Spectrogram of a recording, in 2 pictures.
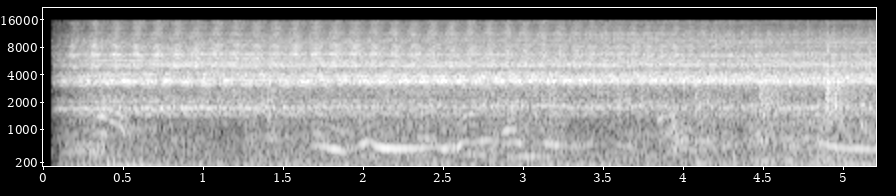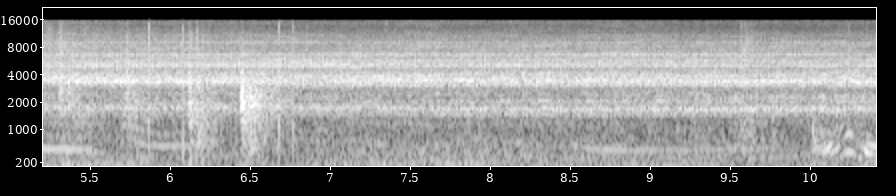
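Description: Steady, dense high-pitched insect chorus droning without a break, with a few sharp light clicks around the middle.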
